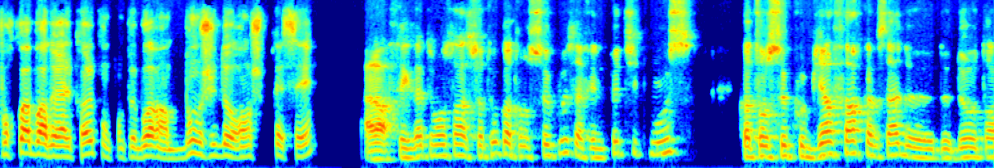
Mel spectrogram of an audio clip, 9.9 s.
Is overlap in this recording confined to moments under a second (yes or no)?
yes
